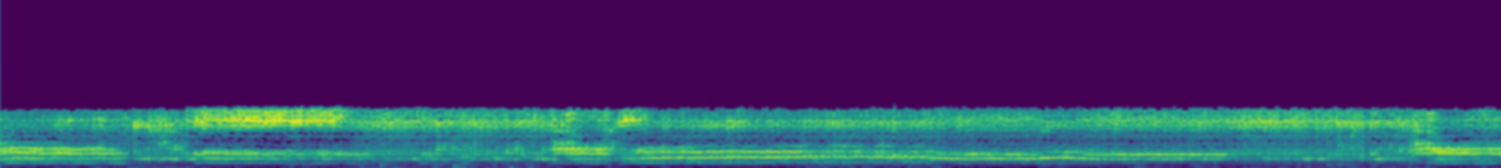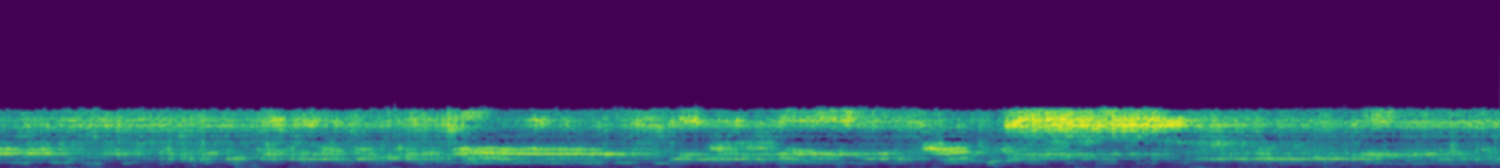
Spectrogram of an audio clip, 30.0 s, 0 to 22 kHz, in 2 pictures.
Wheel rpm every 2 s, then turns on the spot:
160, 160, 160, 160, 160, 160, 160, 160, 160, 160, 160, 160, 150, 160, 160.
none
